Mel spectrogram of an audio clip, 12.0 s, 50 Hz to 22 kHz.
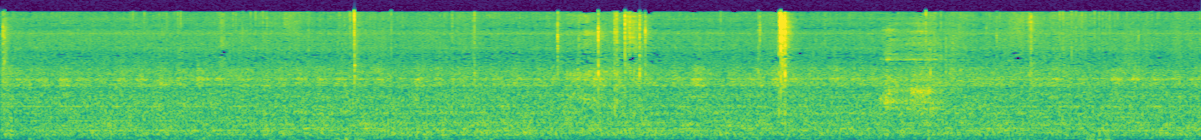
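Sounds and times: stiff paper crinkling and clicking: 0:02.4 - 0:04.9, 0:05.5 - 0:06.6, 0:07.5 - 0:08.0, 0:09.2 - 0:12.0.

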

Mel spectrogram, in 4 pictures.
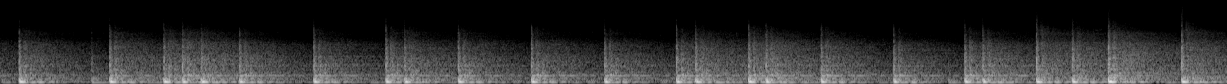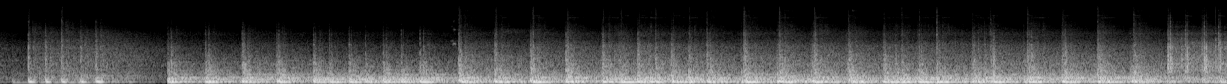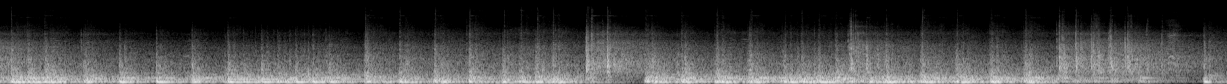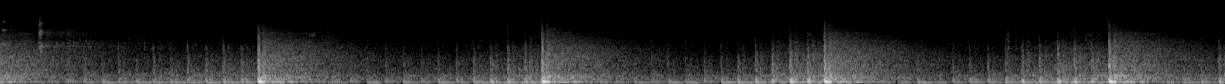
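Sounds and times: taiko drums playing: 0:00.0 - 0:49.0.

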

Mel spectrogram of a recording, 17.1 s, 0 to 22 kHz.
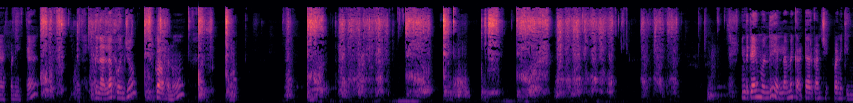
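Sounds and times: spatula scraping metal pan: 0:00.8 - 0:04.8, 0:05.7 - 0:13.7.

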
